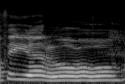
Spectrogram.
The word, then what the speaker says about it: Figaro: I'm pronouncing that right? I'm not retarded? – Figaro. – Oh, okay.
